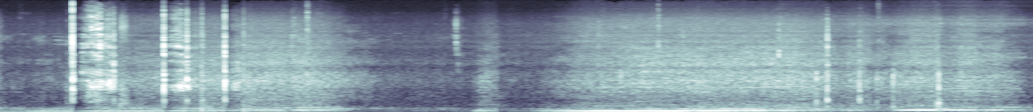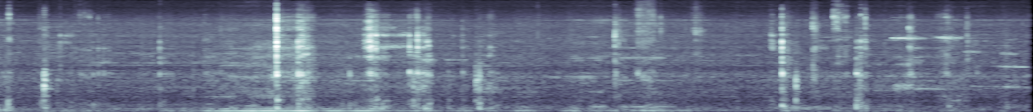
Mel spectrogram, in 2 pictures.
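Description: Spoon scraping and clicking on a plate during a meal, with chewing, while a louder low rumbling noise swells twice, once in the first three seconds and again from about six to ten seconds in.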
